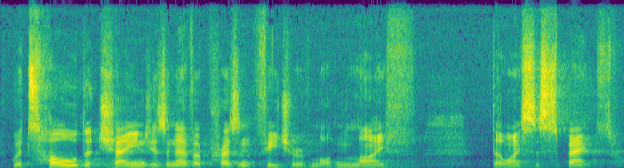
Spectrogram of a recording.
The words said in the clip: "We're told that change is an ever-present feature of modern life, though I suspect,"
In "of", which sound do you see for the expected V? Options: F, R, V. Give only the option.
V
